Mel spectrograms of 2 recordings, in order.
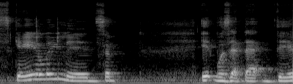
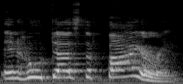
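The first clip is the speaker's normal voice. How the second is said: haughty dragon librarian; 8 semitones higher than usual. A narrator's reading. The dragon librarian sneers back at the principal. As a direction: fire back at the principal with scorn. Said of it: "asked Miss Scales with a glare".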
